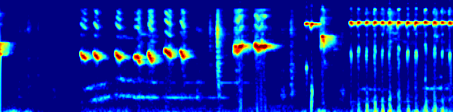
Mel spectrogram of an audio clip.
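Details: Common iora song with natural pauses: a run of short, even chirped notes, then louder sweeping notes, ending in a long, very high, thin sustained whistle with rapid chatter beneath it.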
